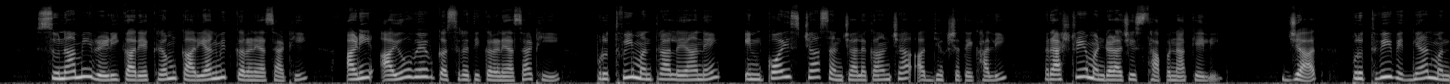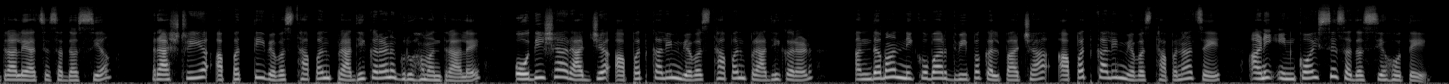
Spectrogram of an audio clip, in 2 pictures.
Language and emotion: Marathi, neutral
